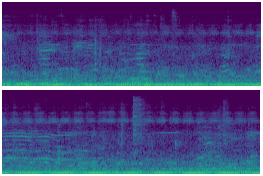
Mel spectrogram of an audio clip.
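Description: Busy street ambience: scattered voices of people talking, over a steady low rumble.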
